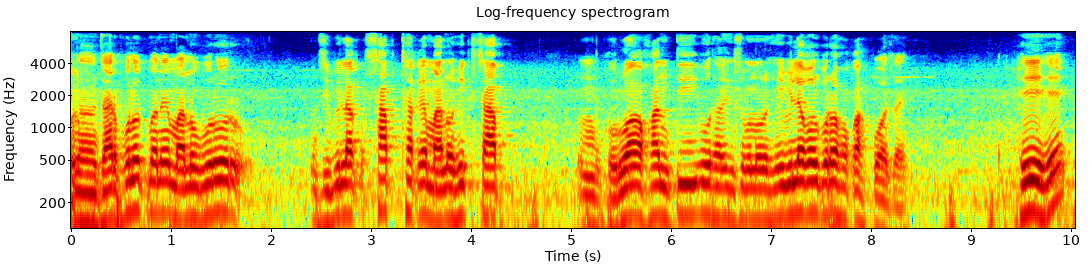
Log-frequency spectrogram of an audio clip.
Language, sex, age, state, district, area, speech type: Assamese, male, 30-45, Assam, Nalbari, rural, spontaneous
